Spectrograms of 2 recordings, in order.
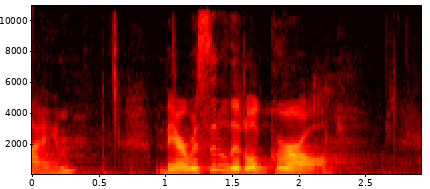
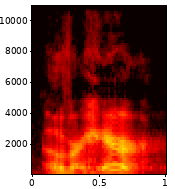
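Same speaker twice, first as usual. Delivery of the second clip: husky, hoarse voice, louder; 4 dB louder than usual. A voice from the bed answers the girl calling for her grandmother, husky voice. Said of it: "cried a husky voice from the bed".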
